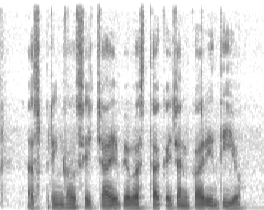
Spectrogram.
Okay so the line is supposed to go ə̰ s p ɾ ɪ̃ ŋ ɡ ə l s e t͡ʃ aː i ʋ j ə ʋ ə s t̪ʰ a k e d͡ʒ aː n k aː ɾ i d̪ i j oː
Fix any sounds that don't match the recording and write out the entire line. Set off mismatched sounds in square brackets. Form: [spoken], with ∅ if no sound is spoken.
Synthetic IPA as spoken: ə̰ s p ɾ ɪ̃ ŋ ɡ ə l s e t͡ʃ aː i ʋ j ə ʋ ə s t̪ʰ a k e d͡ʒ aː n k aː ɾ i d̪ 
